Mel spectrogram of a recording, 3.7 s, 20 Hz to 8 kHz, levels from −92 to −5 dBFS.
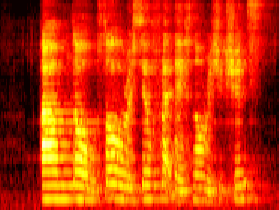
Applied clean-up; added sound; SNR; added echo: neural separator model SepFormer DNS4.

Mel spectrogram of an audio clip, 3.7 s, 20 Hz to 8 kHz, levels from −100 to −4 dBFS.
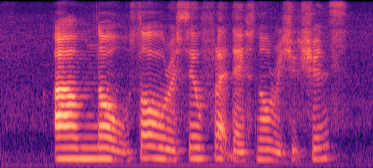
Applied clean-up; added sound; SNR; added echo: none; none; none; none.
